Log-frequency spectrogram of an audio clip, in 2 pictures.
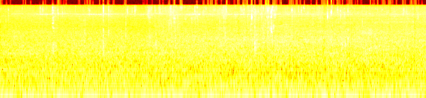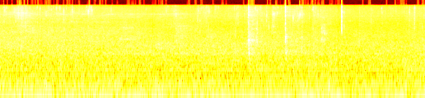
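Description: Steady loud rumbling background noise with a faint hum in it, broken by a few light clicks about nine and ten seconds in.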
